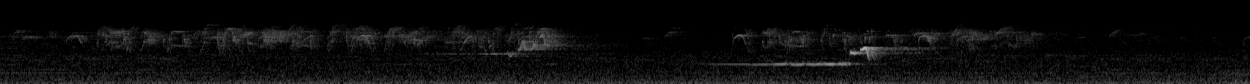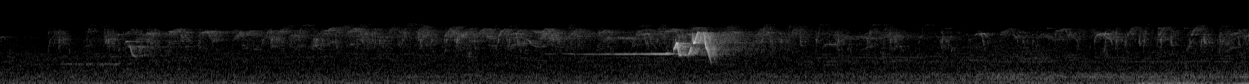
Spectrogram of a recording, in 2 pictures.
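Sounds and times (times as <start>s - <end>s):
bush warbler song: 0.0s - 24.9s.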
